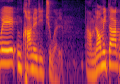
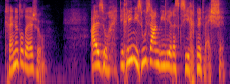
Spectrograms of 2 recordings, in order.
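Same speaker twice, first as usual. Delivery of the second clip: plain reading voice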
